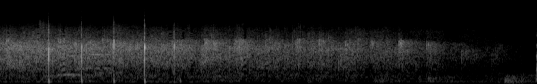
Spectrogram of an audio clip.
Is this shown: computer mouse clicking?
no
